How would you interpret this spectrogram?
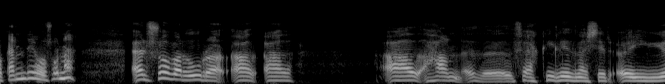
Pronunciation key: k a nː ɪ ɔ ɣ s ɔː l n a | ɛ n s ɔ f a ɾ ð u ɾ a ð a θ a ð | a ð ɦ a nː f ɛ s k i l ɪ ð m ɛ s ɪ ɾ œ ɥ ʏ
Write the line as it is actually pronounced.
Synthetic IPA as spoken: k a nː ɪ ɔ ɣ s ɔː n a | ɛ n s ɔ v a ɾ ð u ɾ a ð a ð a ð | a ð ɦ a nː f ɛ h k i l ɪ ð m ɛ s ɪ ɾ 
